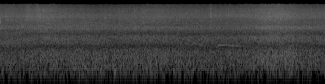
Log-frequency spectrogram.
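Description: Ocean surf: small waves breaking and washing up the beach in a steady rushing hiss, swelling a little about five seconds in.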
